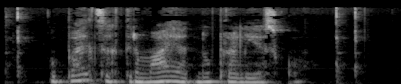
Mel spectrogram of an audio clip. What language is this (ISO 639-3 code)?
bel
